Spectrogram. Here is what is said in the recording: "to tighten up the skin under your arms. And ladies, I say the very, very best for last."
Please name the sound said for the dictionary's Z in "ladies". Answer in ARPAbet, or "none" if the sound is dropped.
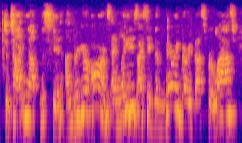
Z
